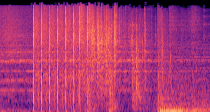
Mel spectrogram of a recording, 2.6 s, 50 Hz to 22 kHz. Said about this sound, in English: Suddenly, bullets began crashing into the cars, shattering the windows and embedding into the metal sides. Judy Darling turned around and saw a gunman with an AK-47 walking along the line of cars, wildly firing.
